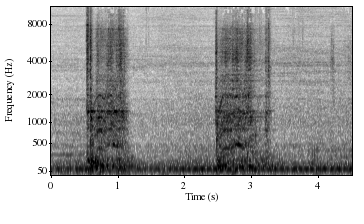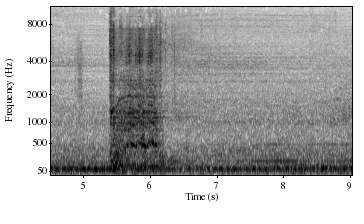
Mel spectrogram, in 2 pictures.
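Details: Sullair 185 compressor engine, carburetor fed from a temporary fuel pump and hose, ignition switch missing: short bursts of cranking, about half a second each, engine spins over but never catches; no spark, so it doesn't start.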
